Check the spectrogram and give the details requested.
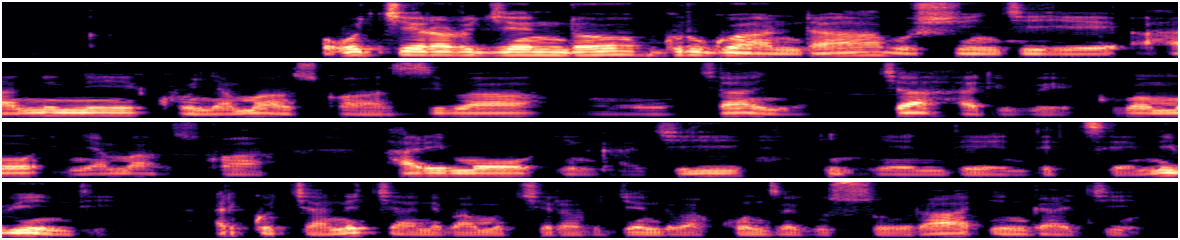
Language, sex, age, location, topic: Kinyarwanda, male, 25-35, Kigali, agriculture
